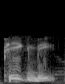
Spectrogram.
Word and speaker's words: Pigmeat: you can look up Pigmeat, just like it's spelled, P-I-G-M-E-A-T, Pigmeat Markham, M-A-R-K-H-A-M.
